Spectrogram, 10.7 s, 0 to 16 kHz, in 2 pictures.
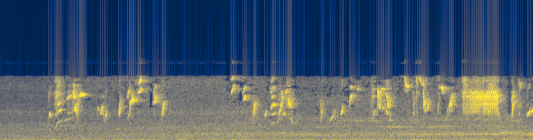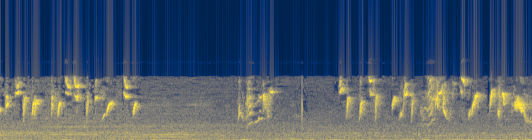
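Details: European goldfinch singing, recorded 2014: a long, fast, liquid twittering song of high tinkling notes and buzzy trills, nearly continuous for about seven seconds, a brief pause, then renewed rapid chattering phrases.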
